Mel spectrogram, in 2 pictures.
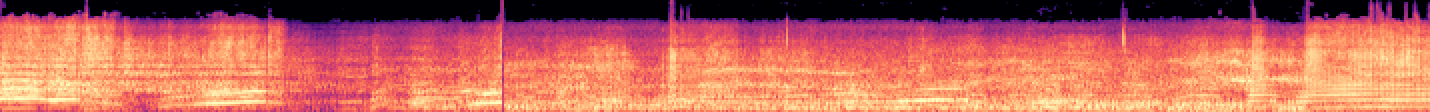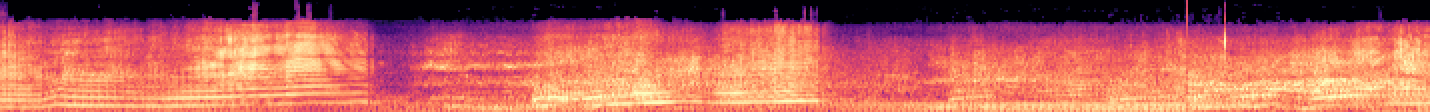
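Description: Drift car engines revving hard, the pitch climbing and dropping again and again, with tyres squealing as the cars slide.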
